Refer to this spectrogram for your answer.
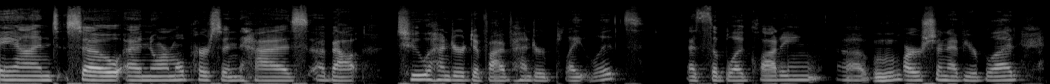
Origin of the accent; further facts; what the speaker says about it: Baytown, Texas, United States; Okay. Well, I'm from Baytown.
